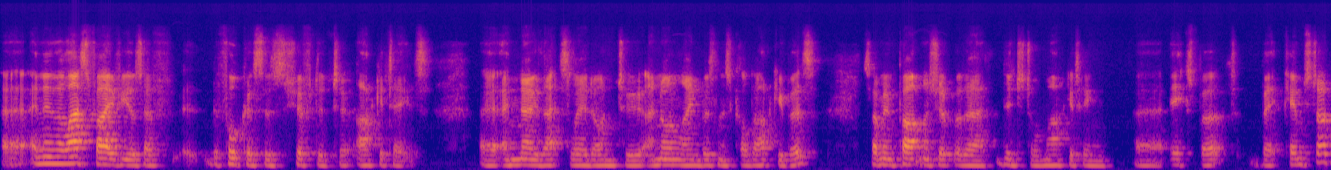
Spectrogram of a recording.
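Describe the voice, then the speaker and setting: A man with a Scottish accent sounds somewhat breathy, his intonation fairly even. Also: medium pitch for a man, moderate pace. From Scotland. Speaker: business coach. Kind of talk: podcast interview.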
